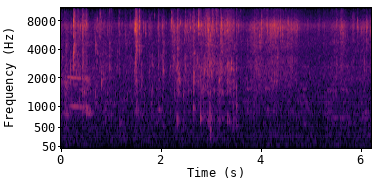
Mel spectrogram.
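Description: Water splashes and drips as a wet sponge is wrung out into a bucket.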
